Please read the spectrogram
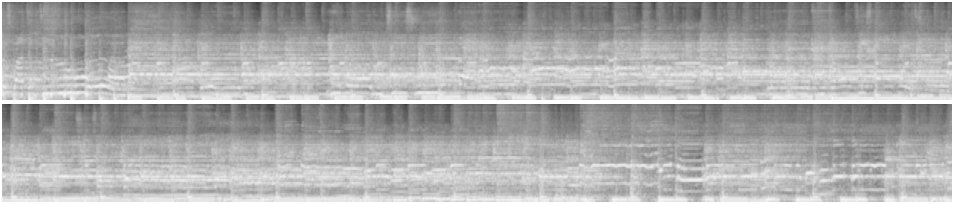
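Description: Live blues band playing an instrumental break: electric guitar with a bending lead line over bass guitar and drum kit.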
